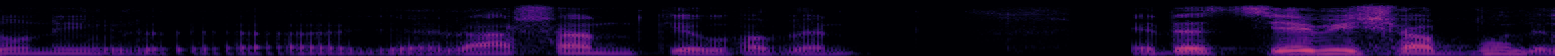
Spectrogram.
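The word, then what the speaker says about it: Chebyshev: আমি জানিনা হয়তো উনি রাসায়ান কেউ হবেন এটা চেবিশপ বলে উচ্চারণটা চেবিশপ আমি উচ্চারণটা লিখে রাখছিলাম দেখ চেবিশপ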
